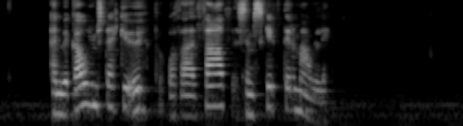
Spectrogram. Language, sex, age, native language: Icelandic, female, 40-49, Icelandic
